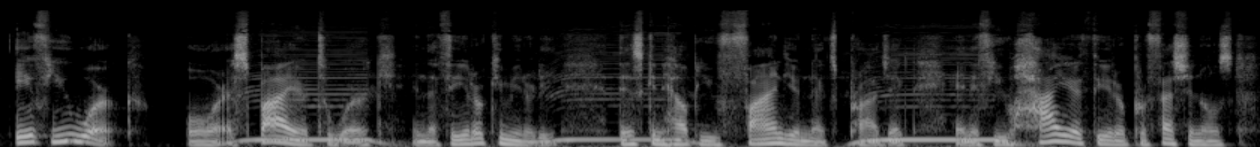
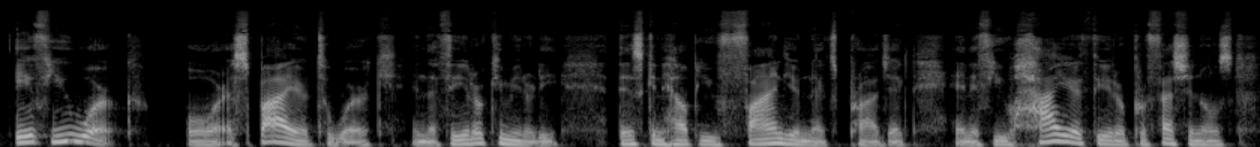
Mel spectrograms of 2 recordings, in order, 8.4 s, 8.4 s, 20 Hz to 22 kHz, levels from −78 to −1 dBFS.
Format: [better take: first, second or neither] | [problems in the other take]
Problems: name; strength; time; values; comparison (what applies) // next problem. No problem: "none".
second | phone ringing; noticeable; from 1.5 to 7 s; peak 2 dB below the speech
